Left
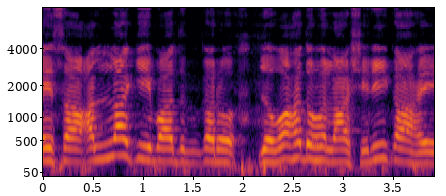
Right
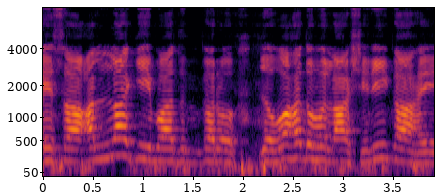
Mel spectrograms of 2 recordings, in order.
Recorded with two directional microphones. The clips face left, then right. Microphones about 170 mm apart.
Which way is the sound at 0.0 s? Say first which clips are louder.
Left 3 dB; 45° left (ahead or behind).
